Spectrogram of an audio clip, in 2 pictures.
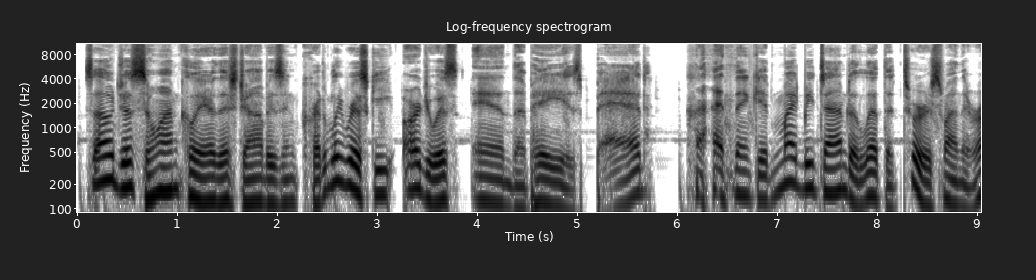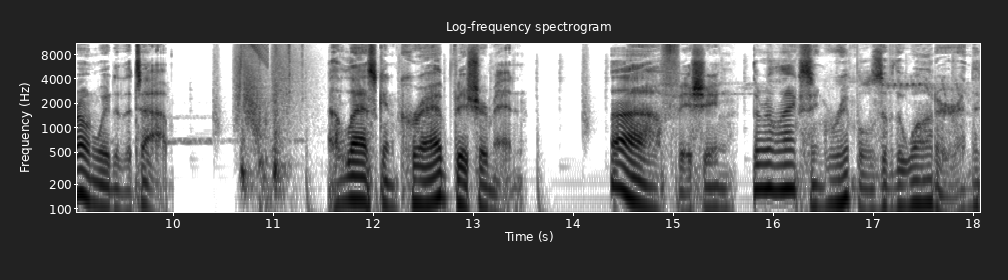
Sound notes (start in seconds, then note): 10.6 screen whooshing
